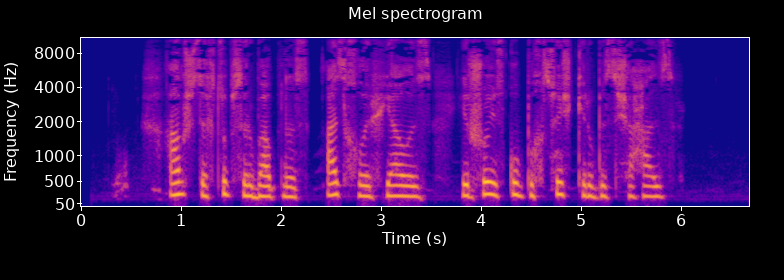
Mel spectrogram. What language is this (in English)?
Abkhazian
